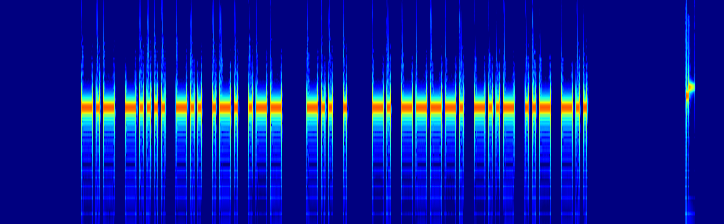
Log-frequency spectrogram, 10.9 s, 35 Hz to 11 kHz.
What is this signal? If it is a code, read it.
Morse code, heard as a keyed tone, about 22 wpm, 700 Hz. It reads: K6DRW DE N9XUD
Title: USA Callsign DE Callsign - 5 Characters - 22wpm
